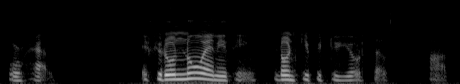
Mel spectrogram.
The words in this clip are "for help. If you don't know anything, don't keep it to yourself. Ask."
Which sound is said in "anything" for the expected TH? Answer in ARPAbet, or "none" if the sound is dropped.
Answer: T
